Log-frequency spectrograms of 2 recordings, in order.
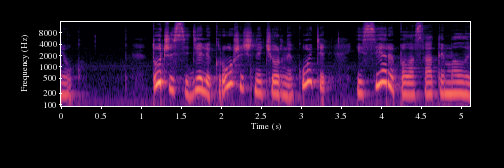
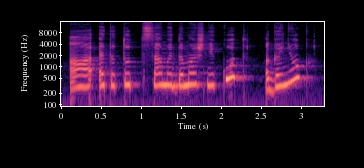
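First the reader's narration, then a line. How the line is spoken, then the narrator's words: Kitten's squeak. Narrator (Russian): пискнул белый котенок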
